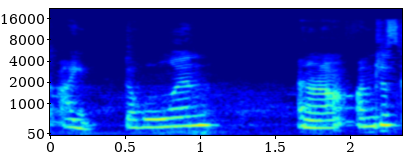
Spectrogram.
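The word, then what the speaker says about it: Eidolon: books Radiance and idolan I had to look that up because I kept saying edolon I still think it sounds better ealon but it's pronounced idolan I don't know I'm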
